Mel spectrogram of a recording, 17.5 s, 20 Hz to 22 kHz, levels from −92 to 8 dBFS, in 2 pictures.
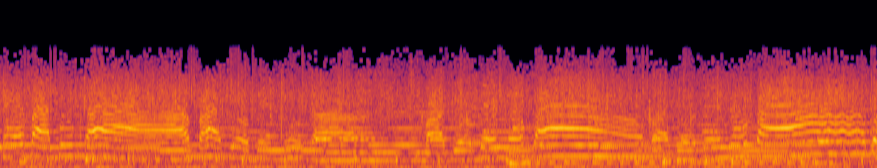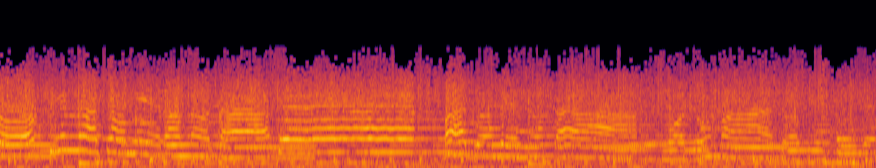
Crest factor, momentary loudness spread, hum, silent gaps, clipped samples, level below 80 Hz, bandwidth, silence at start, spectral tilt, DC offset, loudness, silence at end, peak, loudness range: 14 dB; 6 LU; none; none; under 0.1%; -32 dBFS; 8 kHz; 0 s; -3 dB/octave; under 0.1%; -14 LUFS; 0 s; 0 dBFS; 3 LU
